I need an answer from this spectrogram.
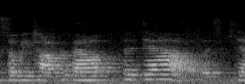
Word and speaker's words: Tao: It's kind of a funny word because it's spelled with a T, but we pronounce it as if it's a D. And so we talk about the Tao.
